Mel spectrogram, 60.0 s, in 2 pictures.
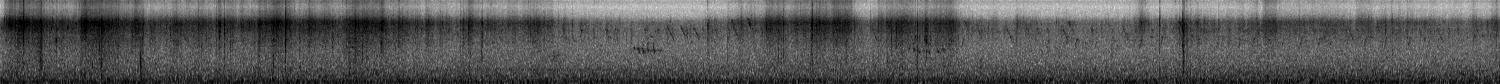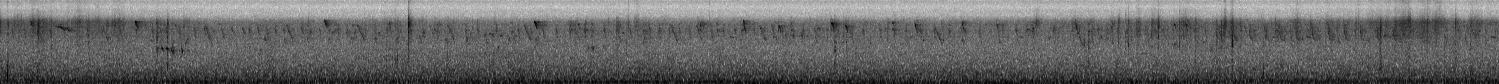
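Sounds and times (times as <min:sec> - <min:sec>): open-air background hiss: 0:00.0 - 0:59.9
small birds chirping: 0:00.0 - 0:59.9.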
